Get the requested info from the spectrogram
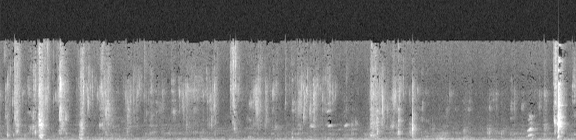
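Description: Eating sounds close to the microphone: wet chewing and smacking with scattered sharp clicks, over a steady low hum.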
